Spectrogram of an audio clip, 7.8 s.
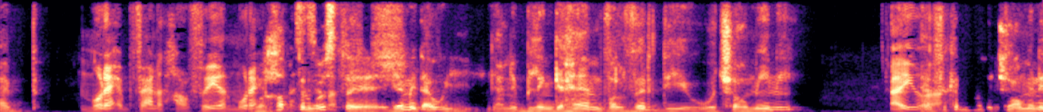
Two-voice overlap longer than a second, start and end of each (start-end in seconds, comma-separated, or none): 1.9-3.1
